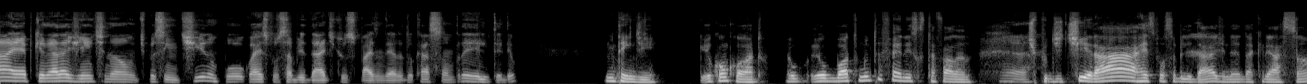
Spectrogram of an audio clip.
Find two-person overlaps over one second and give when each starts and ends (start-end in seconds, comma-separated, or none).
none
